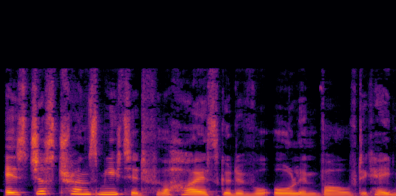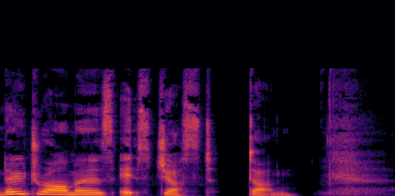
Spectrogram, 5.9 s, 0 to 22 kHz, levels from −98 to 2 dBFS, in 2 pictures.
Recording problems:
none

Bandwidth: 14.5 kHz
